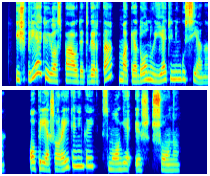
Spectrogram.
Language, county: Lithuanian, Utena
